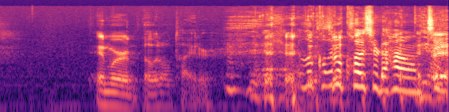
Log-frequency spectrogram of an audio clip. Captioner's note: laughing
